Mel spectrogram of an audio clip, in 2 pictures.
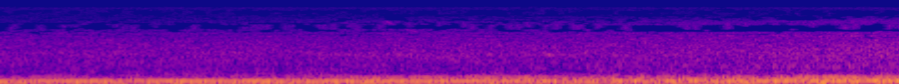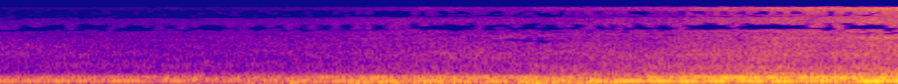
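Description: Twin-engine turboprop plane on its takeoff roll: a steady propeller drone that grows louder as it nears, with a high turbine whine joining about six seconds in.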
